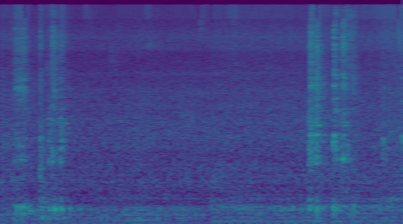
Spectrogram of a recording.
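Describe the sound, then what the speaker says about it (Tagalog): Jackfruit and vegetables are stirred in a metal cooking pot, with clinking and scraping of a utensil against the pot in two short bursts, at the start and near the end, over a low background hum. "Haluin natin para pantay yung pagkaluto ng gulay."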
